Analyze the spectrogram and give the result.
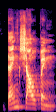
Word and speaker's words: Deng Xiaoping: it was Deng Xiaoping. I said the name wrong. I said Xiao Tianping.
